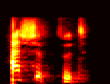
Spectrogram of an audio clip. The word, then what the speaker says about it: Hatshepsut: You pronounce it Hatshepsut.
